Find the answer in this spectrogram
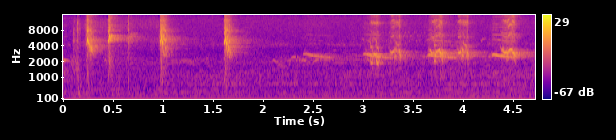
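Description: A song thrush gives a few sharp, high notes, then a bright whistled phrase repeated four times in quick succession over a low background rumble.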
